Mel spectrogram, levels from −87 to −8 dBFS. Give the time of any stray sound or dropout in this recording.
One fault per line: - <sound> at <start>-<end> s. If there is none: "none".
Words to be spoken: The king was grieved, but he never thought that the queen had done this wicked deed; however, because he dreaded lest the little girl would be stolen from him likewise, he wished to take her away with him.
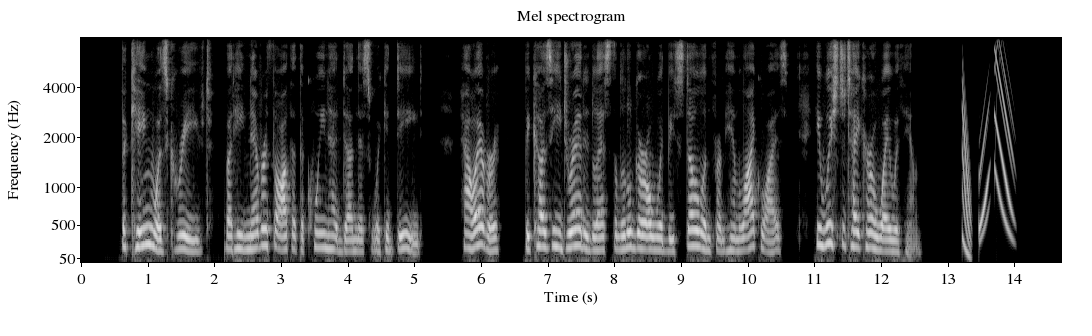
- chirp at 13.2-14.0 s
